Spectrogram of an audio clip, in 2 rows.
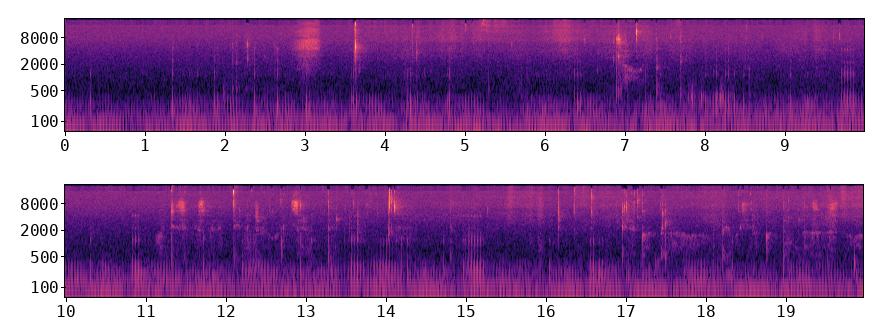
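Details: A female tricolour domestic cat, about a year and a half old (born April 2019), purrs steadily in a low, continuous rumble while a person whispers nearby.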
